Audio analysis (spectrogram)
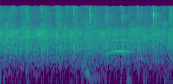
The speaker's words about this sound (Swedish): Så det där är absolut, det är värd en applåd.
